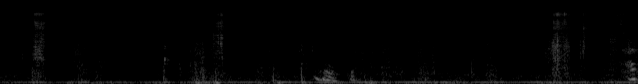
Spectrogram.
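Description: Near silence: room tone with a steady low hum, a few soft clicks and rustles, and a brief faint vocal sound about three seconds in.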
